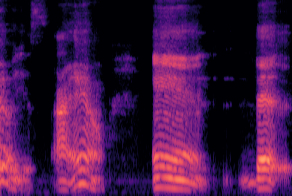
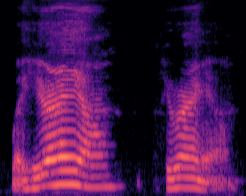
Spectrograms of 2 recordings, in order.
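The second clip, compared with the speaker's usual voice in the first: normal talking voice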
